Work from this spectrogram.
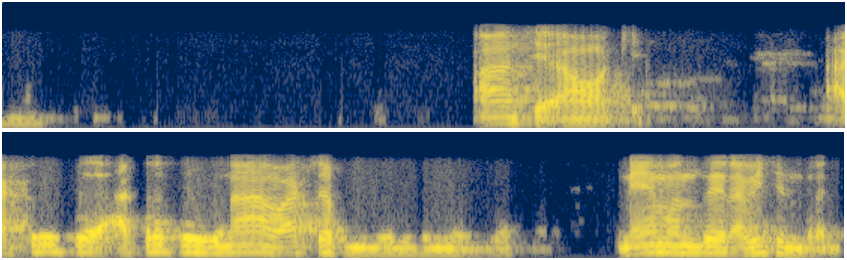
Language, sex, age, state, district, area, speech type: Tamil, male, 30-45, Tamil Nadu, Sivaganga, rural, conversation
